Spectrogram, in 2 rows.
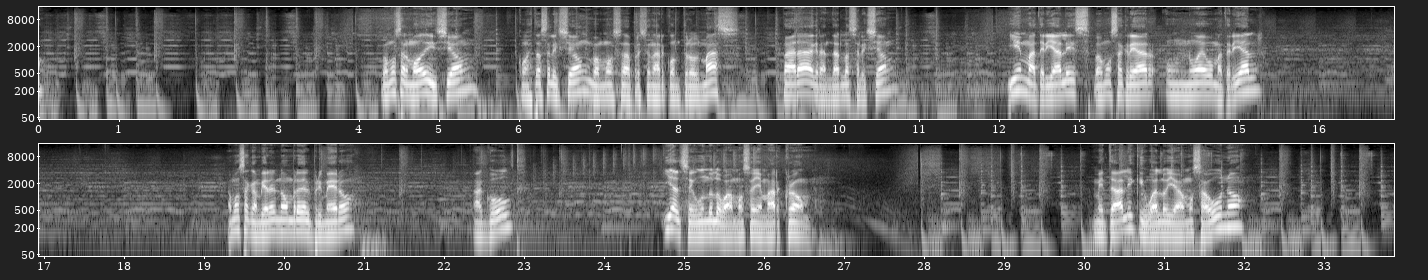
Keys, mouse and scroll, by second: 3.2 alt+click, 4.0 Tab, 4.4 alt+middle click, 4.9 scroll up 3, 5.5 alt+click, 6.4 alt+middle click, 7.5 ctrl+KP_Add, 12.0 click, 13.6 click, 16.2 click, 19.2 click, 19.3 click, 23.3 click, 23.5 click, 30.7 click.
